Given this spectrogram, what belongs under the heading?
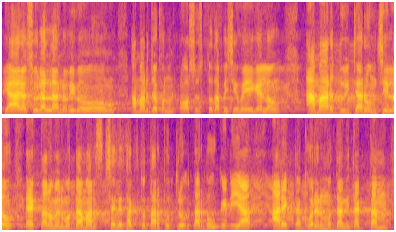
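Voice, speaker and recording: Old mother figure, wailing lament, voiced by a man, high voice, hall reverb. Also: fairly even intonation, normal speed, sharp tone. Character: grieving old mother, sick and cast out. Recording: long reverb of a large venue.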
